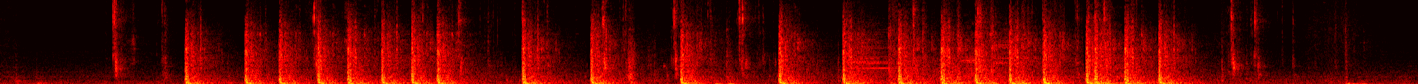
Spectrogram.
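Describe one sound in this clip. Rapid gunfire rattles loudly from a game.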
